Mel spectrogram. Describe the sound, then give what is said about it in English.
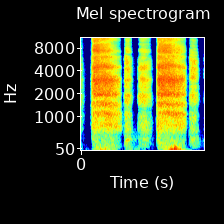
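Loud breathwork in a triactive pattern: in through the belly, up into the chest and out through the mouth. Two cycles, each a long forceful breath followed by two shorter ones, with clear pauses between. “one of the most intense breathwork pattern in the pause technique is called the triactive breath. So it's in through the belly, up into the chest, and out through the mouth.”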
